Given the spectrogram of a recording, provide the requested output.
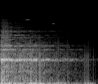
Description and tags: STAB 095 mastered 16 bit
Electronic percussion created with Metaphysical Function from Native Instruments within Cubase SX.
Mastering done within Wavelab using Elemental Audio and TC plugins. A
higher frequency noise stab for synthetic drum programming. With some
lower frequency cracks.
electronic, percussion, stab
